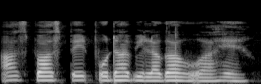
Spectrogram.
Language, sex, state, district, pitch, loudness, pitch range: Hindi, female, Arunachal Pradesh, Papum Pare, 180 Hz, -17 LUFS, 170-190 Hz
